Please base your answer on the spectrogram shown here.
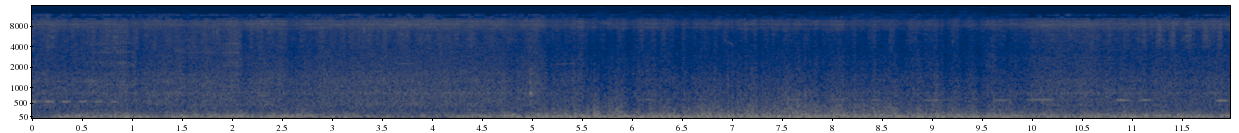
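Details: Steady low rumble of a vehicle engine and wind, with no animal calls standing out.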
